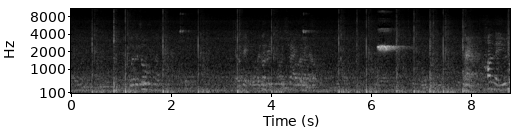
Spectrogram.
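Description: A volleyball thudding on the floor and against hands at irregular intervals in a large sports hall, with players' voices murmuring underneath. A short high squeak about six seconds in is the loudest moment.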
